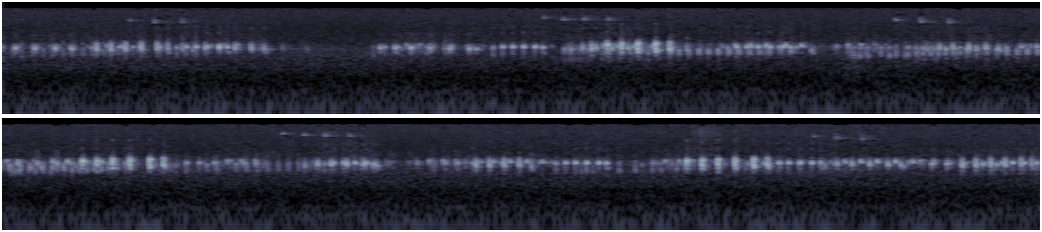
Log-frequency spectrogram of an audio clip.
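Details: Schlegel's green tree frogs producing steady rattling, pulsed calls in long overlapping bouts, with occasional faint high chirps far in the background.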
